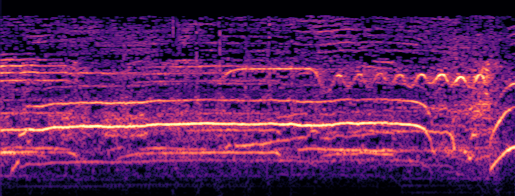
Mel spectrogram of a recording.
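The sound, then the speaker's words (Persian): A street crowd boos loudly as a group of riot police on motorcycles passes by, many voices holding long, overlapping jeering tones that stay steady throughout before sliding down and dipping near the end. “جمعیت هو می‌کشد.”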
